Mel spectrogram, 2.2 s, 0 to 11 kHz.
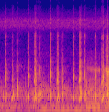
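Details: Fetal heartbeat heard at home on a handheld Doppler given by the doctor: fast, galloping whooshing pulses about 130–140 per minute, noted as 130-plus, within the 120–160 range the doctor said is normal.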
